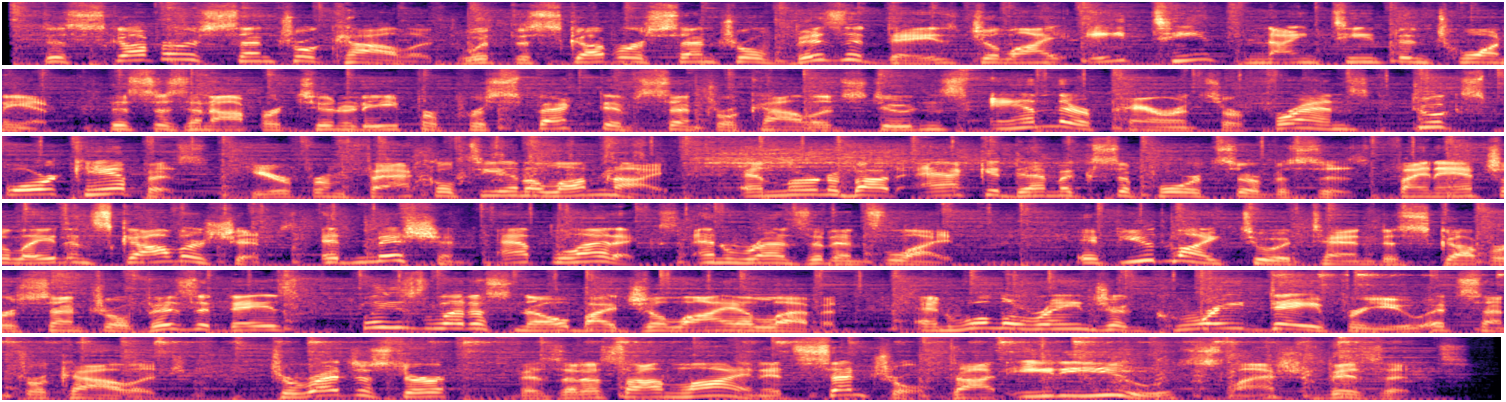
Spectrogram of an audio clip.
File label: radio Ad; Discover Central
